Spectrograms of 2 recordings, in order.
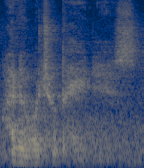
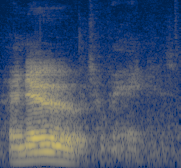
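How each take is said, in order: First: It is whispered. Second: It is spoken aloud in a low, projected voice.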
